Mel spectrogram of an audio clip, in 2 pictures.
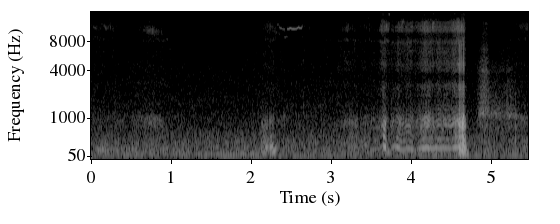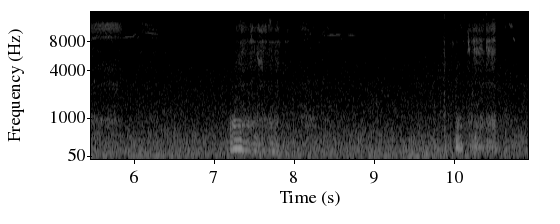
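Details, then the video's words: Snoring from a female Shih Tzu: quiet, wheezy breaths with a rough rasp, one longer grumbling snore in the middle and a few fainter puffs spaced several seconds apart over a low indoor hush. "シーズー娘の いびき"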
